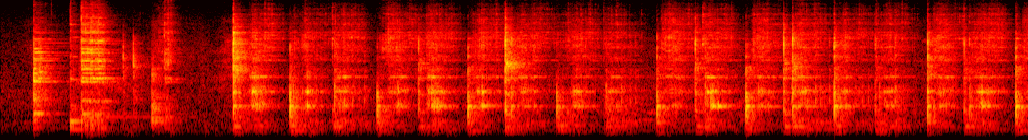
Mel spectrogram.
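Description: A wooden spatula stirring whole black peppercorns in a dry nonstick kadai, the peppercorns rolling and rattling against the pan as they are dry-roasted on a low flame. A few uneven scrapes come first, then from about two seconds in a steady rhythm of about two to three strokes a second.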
